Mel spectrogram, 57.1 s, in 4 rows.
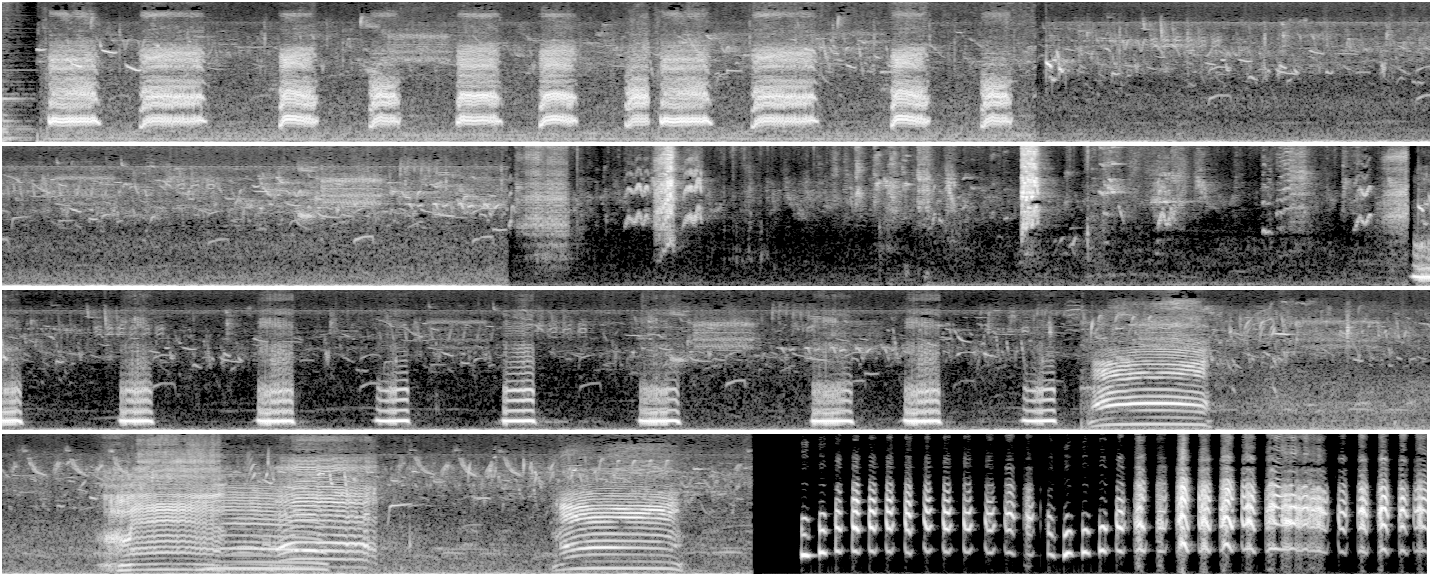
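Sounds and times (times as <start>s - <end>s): loud repeating bird call: 0.3s - 2.1s, 2.7s - 8.2s, 8.8s - 10.3s, 34.9s - 35.4s.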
